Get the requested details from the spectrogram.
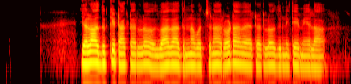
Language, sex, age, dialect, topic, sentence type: Telugu, male, 36-40, Southern, agriculture, question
